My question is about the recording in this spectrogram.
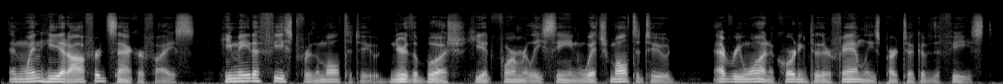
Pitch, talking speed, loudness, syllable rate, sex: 105 Hz, 190 wpm, -20 LUFS, 5.7 syllables/s, male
